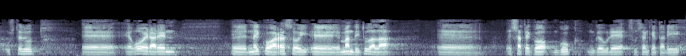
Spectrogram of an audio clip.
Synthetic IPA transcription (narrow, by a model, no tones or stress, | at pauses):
ust̪e̞ð̞ut̪ | e̞ɣ̞o̞e̞ɾaɾe̞n | najko̞araso̞jːmand̪it̪uð̞ala | e̞sat̪e̞ko̞ɡukɡe̞wɾe̞suse̞ŋke̞t̪aɾi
